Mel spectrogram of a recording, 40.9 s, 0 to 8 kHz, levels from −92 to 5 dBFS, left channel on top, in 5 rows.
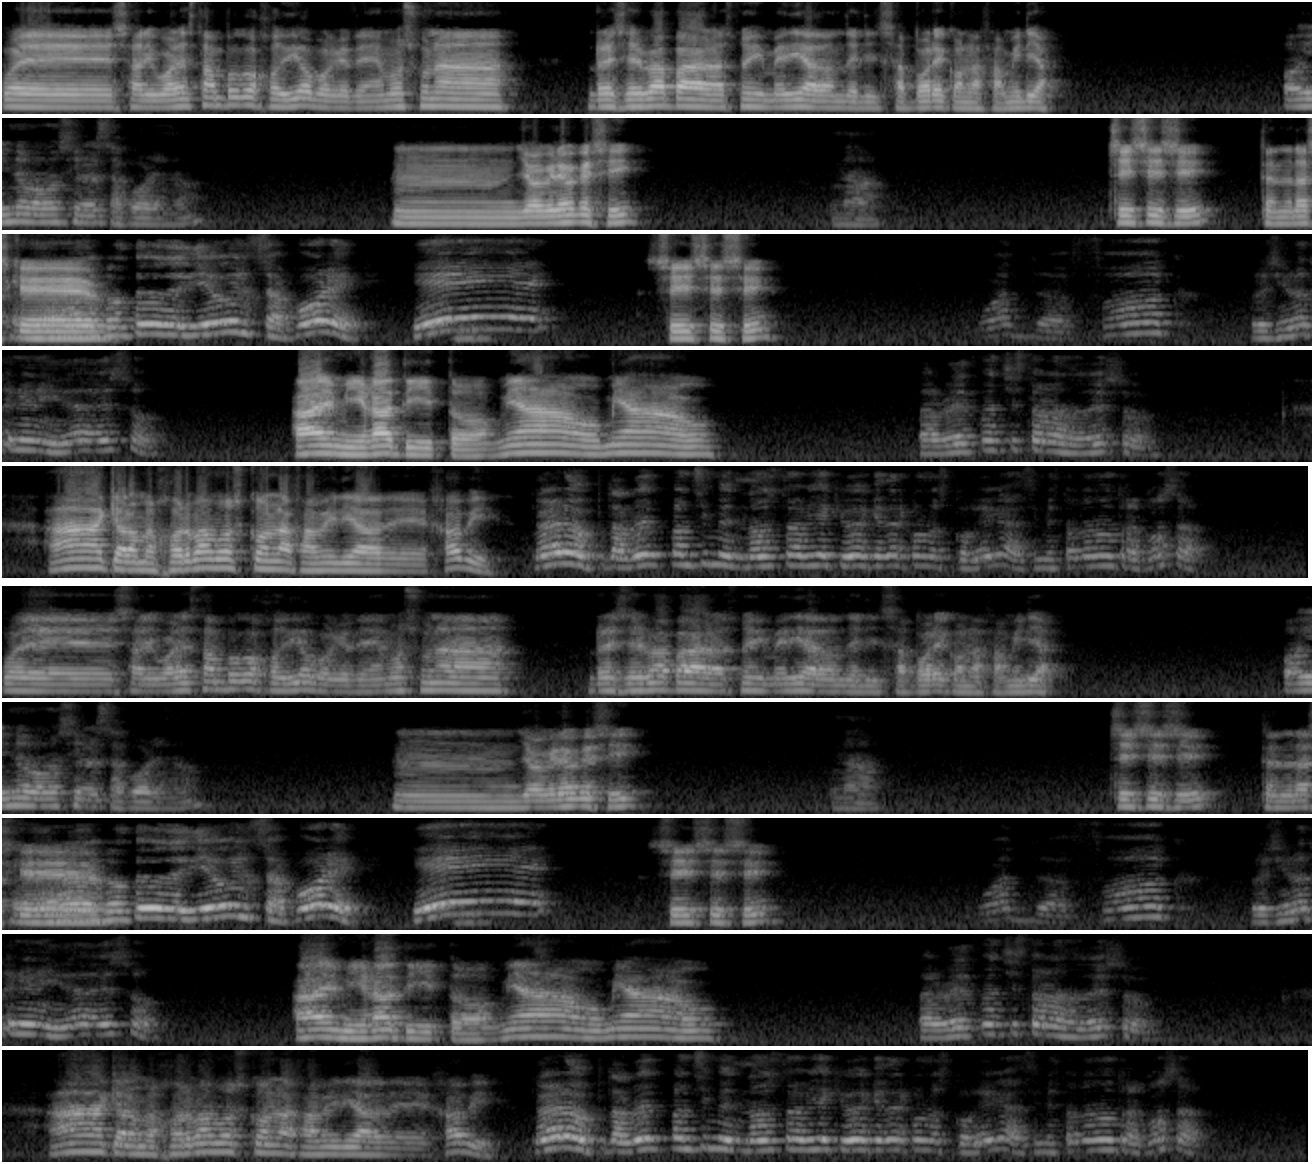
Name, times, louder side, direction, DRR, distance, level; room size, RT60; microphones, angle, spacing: voice 1, 0.0-3.2 3.7-6.6 10.6-12.1 15.1-15.7 16.1-17.0 20.4-21.2 26.4-29.0 33.0-35.8, left 7 dB, 75° left, 0.4 m, -33 dB
voice 2, 8.0-9.4 13.4-13.7 16.4-18.6 18.9-19.8 22.5-23.8 24.2-25.6 30.3-31.8 36.1-40.2, right 2 dB, 5° left, 0.9 m, -40 dB
3.4 x 3.1 x 3.6 m
head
